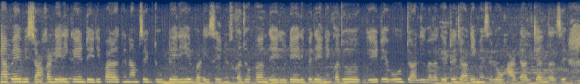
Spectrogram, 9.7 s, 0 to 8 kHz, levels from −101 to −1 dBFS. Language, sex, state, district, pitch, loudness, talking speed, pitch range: Hindi, female, Chhattisgarh, Balrampur, 225 Hz, -22 LUFS, 250 wpm, 215-235 Hz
